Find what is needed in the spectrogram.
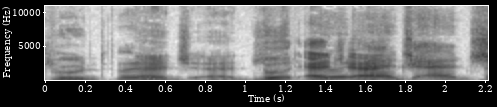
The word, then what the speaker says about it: Buttigieg: Did I say it right? – Buttigieg. – Boot edge. – And Beto. – Oh, he wants the DGE sound?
